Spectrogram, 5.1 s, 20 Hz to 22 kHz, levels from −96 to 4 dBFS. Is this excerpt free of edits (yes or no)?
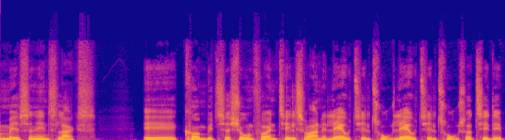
no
